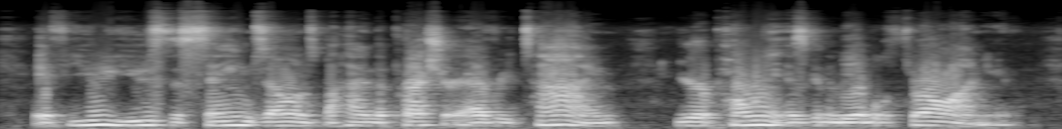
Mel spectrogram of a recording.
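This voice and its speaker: An ordinary speaking voice carries ordinary pitch variation. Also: man. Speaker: video game tutorial creator. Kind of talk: tutorial.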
